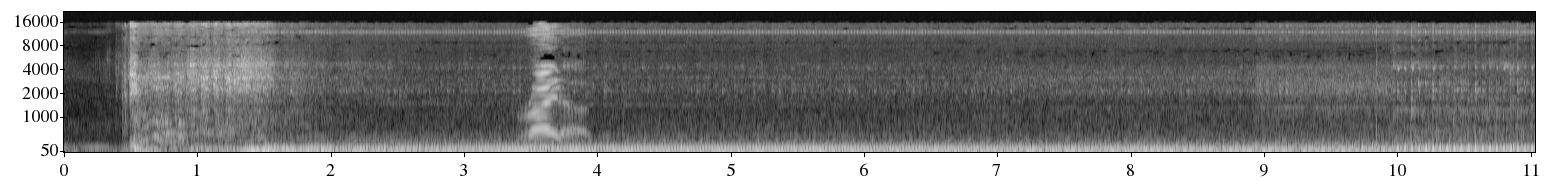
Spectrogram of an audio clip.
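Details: 1994 GMC Jimmy 4x4, 4.3 V6 CPI, 191,000 miles, restarted after a long drive with no oil or coolant use: catches quickly after short crank, then smooth, even low idle with no knocks or misses; healthy engine.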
